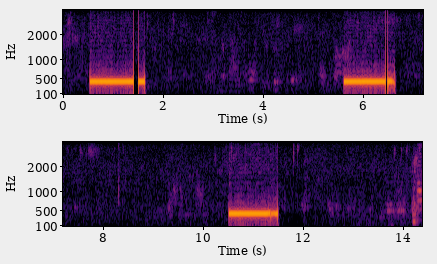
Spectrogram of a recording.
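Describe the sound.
A telephone ringback tone plays on a call: three steady, mid-pitched single-tone beeps, each about a second long, separated by long silent gaps.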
